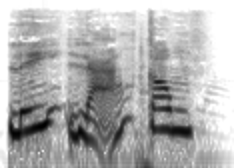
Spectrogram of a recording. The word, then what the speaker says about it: Lý Lãng Công: Lý Khuê chiếm giữ đất Siêu Loại, nay thuộc huyện Thuận Thành, tỉnh Bắc Ninh, và xưng là Lý Lăng Công, xin lỗi, và xưng là Lý Lãng Công.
